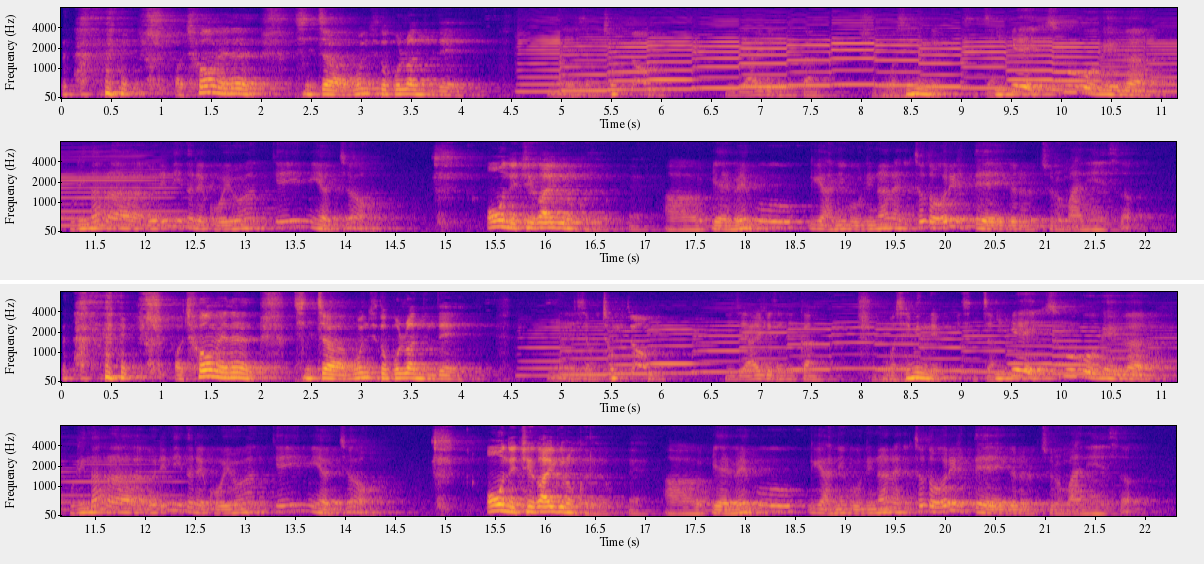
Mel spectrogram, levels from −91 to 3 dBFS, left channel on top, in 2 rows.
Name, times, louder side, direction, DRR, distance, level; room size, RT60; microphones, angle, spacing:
voice 1, 0.1-4.0 5.0-6.0 6.6-7.6 8.0-8.8 9.2-9.3 14.9-15.1 15.4-17.0, right 3 dB, 55° right, 8 dB, 0.7 m, -23 dB
Wind instrument woodwind instrument, 4.5-12.5, left 4 dB, 60° left, 0.7 m, -32 dB
voice 2, 4.9-5.3 8.1-8.4 9.3-10.9 11.2-14.3 17.2-21.9, equal, 5° right, 4 dB, 1.1 m, -28 dB
17.5 x 8.0 x 5.0 m, 1.3 s
head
